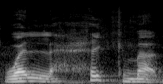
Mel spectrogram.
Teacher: the ha needs to be pronounced clearly, and the kaf, there's a hams on it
